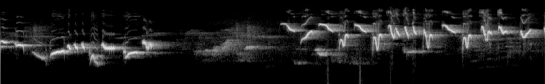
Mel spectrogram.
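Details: White-rumped shama singing a full song packed with mimicked fill-in phrases: varied rich whistles and slurred notes in the first half, a short quiet gap, then fast bright chattering phrases and high repeated notes.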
